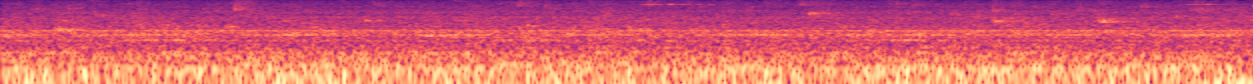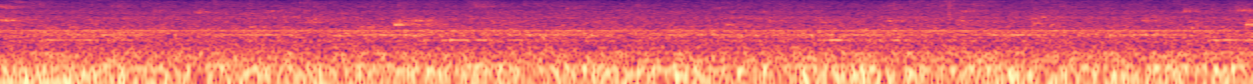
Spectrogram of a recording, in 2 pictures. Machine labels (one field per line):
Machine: pump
